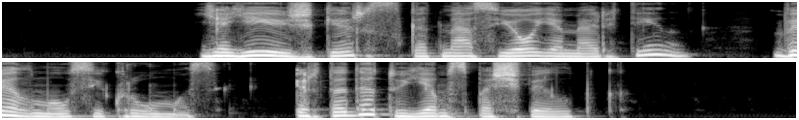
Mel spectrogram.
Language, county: Lithuanian, Alytus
